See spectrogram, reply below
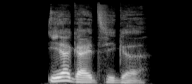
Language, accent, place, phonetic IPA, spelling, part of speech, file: German, Germany, Berlin, [ˈeːɐ̯ˌɡaɪ̯t͡sɪɡə], ehrgeizige, adjective, De-ehrgeizige.ogg
- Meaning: inflection of ehrgeizig: 1. strong/mixed nominative/accusative feminine singular 2. strong nominative/accusative plural 3. weak nominative all-gender singular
